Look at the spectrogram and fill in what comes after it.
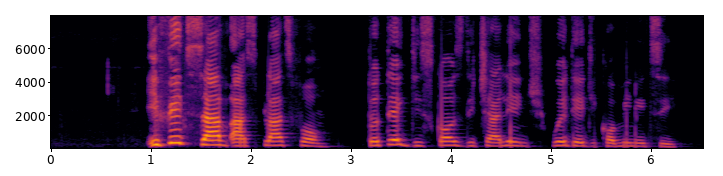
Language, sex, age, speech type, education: Nigerian Pidgin, female, 15-29, spontaneous, tertiary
